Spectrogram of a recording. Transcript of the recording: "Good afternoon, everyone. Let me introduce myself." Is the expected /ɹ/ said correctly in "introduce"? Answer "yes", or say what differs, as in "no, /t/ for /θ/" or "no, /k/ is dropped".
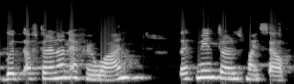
no, /ɹ/ is dropped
